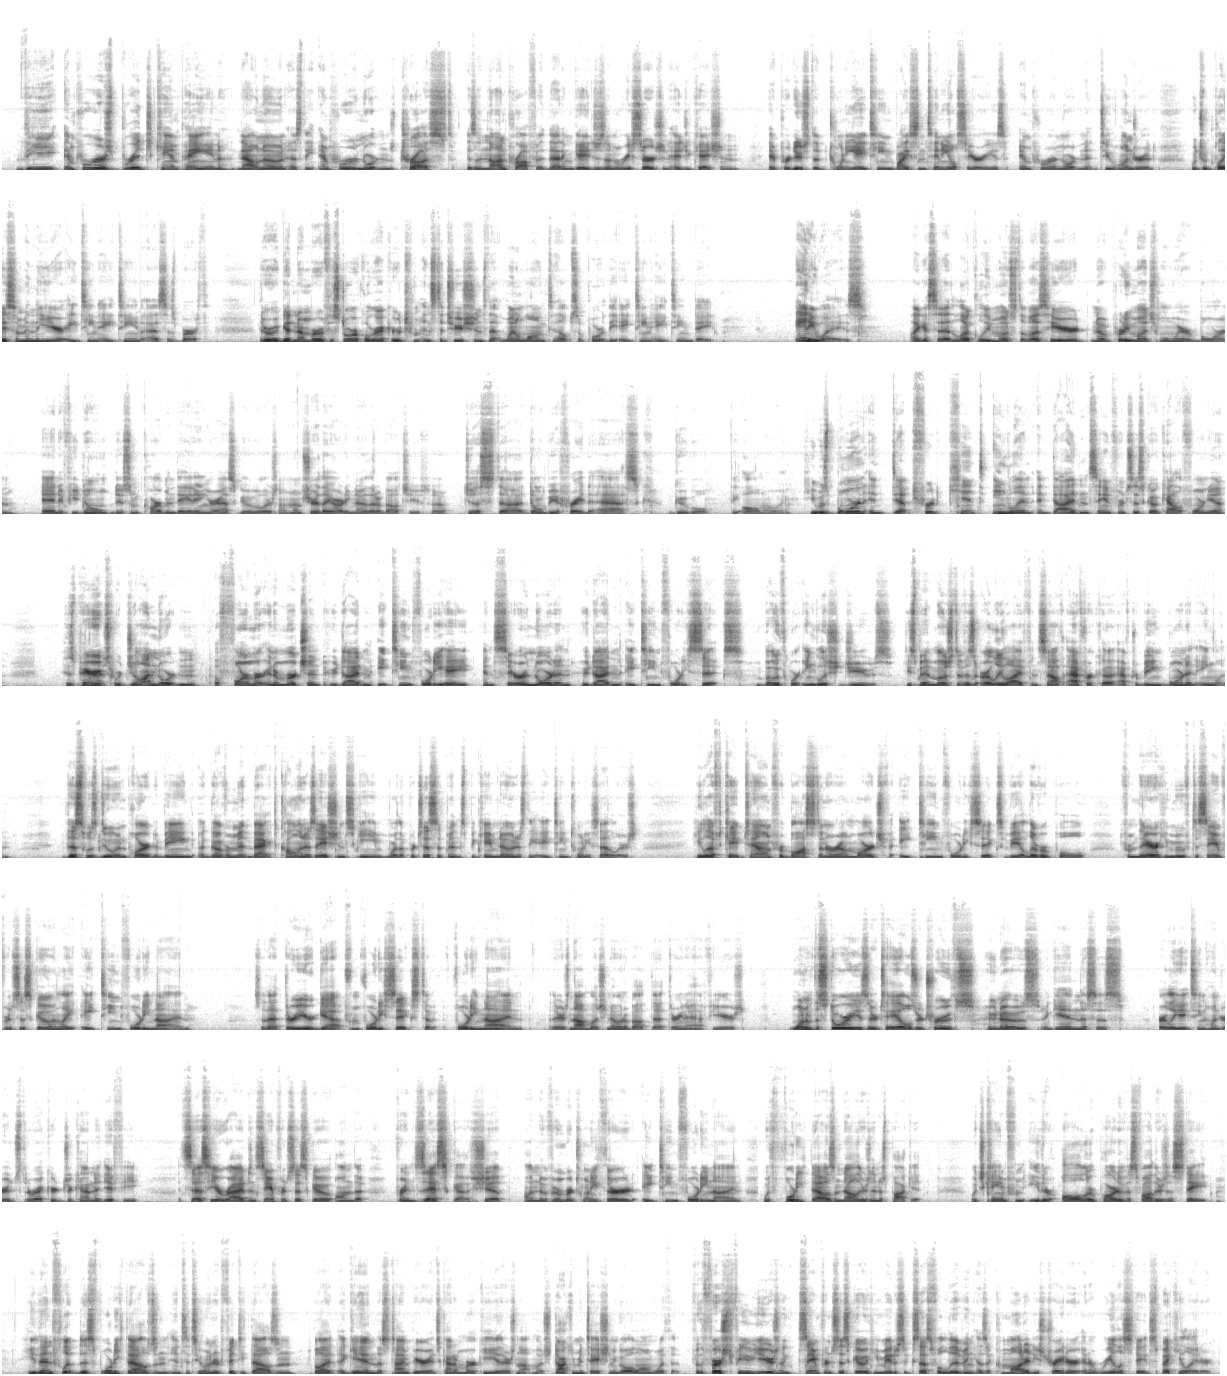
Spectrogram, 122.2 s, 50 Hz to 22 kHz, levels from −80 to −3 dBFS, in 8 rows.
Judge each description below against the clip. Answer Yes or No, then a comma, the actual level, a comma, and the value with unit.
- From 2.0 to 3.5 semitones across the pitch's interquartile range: Yes, average, 3.1 semitones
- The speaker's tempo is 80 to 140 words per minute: No, average, 160 wpm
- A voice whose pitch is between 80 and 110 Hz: No, low, 135 Hz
